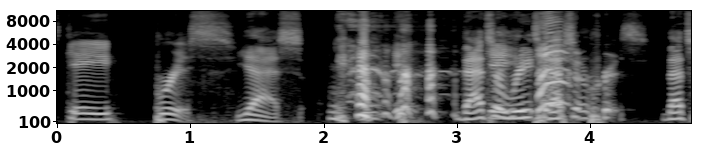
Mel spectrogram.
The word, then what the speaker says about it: Gabrus: whatever your name is is gabris and then in parentheses it's gay briss yes that's a that's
